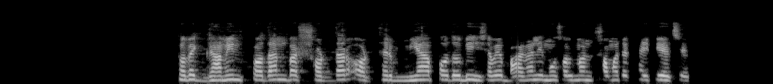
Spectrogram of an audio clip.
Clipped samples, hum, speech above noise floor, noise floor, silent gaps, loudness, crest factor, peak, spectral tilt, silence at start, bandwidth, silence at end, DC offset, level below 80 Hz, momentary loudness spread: under 0.1%; none; over 70 dB; under -90 dBFS; 6.32-6.38 s; -20 LUFS; 18 dB; -4 dBFS; -5.5 dB/octave; 1.8 s; 7.6 kHz; 0.85 s; under 0.1%; -62 dBFS; 5 LU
